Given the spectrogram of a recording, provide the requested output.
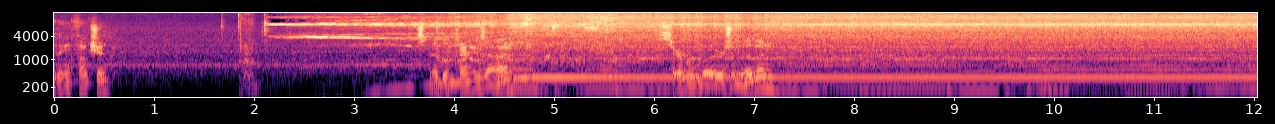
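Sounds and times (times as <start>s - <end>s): high-pitched electrical whine: 1.9s - 12.0s.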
